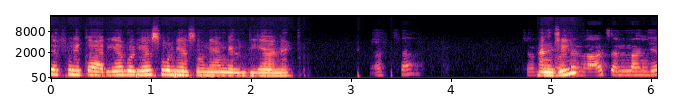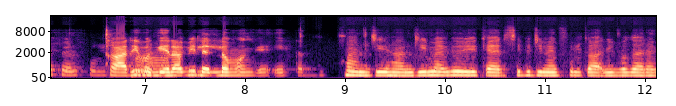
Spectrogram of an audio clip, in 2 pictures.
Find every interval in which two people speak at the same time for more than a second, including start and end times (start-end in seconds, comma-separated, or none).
none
